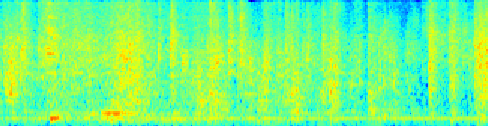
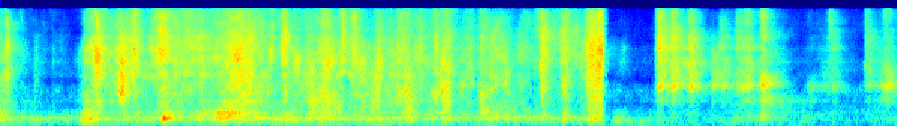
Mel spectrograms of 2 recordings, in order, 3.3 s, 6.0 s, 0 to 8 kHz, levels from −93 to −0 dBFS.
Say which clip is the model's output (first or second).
second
